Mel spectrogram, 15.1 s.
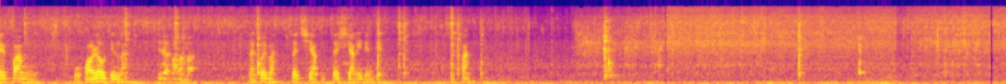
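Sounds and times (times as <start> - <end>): meat sizzling in a wok: 0.0 - 15.0
metal spatula knocking wok: 3.8 - 4.1, 5.5 - 7.4, 11.9 - 13.2.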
